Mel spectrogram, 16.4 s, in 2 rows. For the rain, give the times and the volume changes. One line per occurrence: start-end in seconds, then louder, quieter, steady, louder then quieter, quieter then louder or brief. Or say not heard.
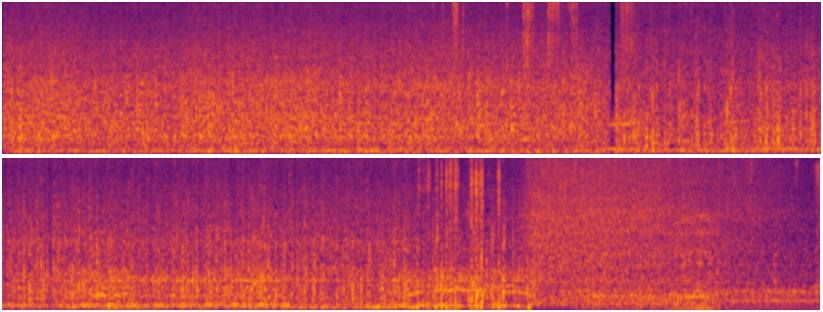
0.0-16.3 steady.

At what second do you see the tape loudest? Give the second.
13 s.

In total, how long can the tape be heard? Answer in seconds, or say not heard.
3 s.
